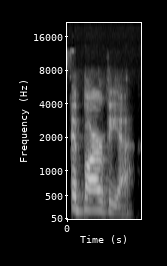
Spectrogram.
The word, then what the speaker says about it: Ebarvia: Thank you for asking, because it's been mispronounced many times. It's Ebarvia. Ebarvia.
